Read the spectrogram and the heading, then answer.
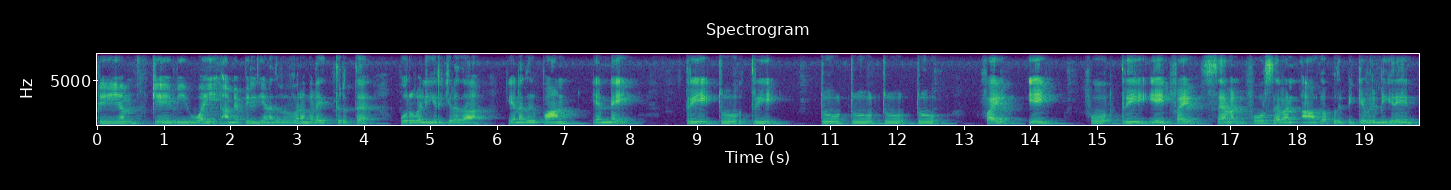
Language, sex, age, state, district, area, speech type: Tamil, female, 45-60, Tamil Nadu, Theni, rural, read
